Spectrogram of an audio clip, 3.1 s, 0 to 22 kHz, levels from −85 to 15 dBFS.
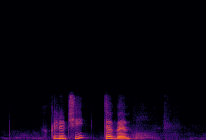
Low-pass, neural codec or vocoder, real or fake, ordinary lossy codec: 7.2 kHz; codec, 16 kHz, 0.7 kbps, FocalCodec; fake; Opus, 24 kbps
